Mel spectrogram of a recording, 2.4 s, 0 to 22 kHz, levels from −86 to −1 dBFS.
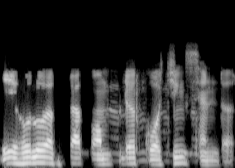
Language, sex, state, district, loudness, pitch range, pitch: Bengali, male, West Bengal, Malda, -16 LUFS, 110-130 Hz, 125 Hz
